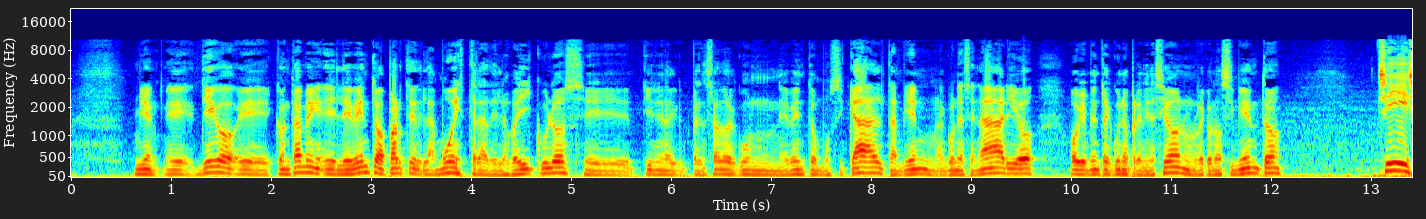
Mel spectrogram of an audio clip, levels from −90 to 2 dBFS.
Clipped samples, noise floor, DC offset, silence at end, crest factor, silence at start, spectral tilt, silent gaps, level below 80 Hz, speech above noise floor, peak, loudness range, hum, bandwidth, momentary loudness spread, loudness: under 0.1%; -34 dBFS; under 0.1%; 0 s; 14 dB; 0 s; -6.5 dB/octave; none; -32 dBFS; 21 dB; 0 dBFS; 3 LU; none; 11 kHz; 9 LU; -14 LUFS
